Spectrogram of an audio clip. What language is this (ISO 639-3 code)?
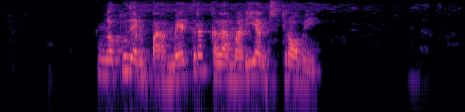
cat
